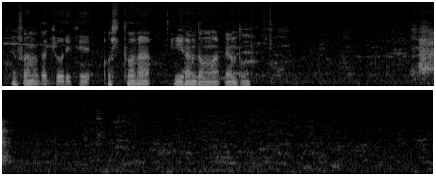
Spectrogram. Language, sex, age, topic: Oshiwambo, male, 36-49, finance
